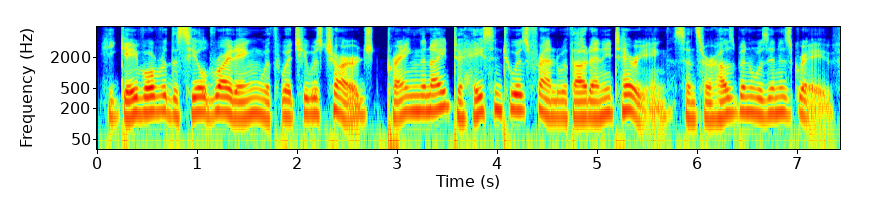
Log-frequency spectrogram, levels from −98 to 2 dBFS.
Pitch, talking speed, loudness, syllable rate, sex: 155 Hz, 235 wpm, -18 LUFS, 5.5 syllables/s, male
